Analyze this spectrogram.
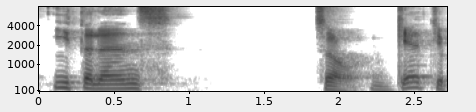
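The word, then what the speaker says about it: Aether Lens: It's not aetherlens, etherlens.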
